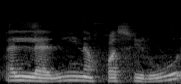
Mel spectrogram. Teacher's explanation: الذین خسروا، ری پہ یا مدہ، خوا پر پڑا جائے گا، سین پہ سیٹی کو واضح کریں، رو اس کو ہم نے 4 حرکت کھینچنا ہے، اگر تو وقف کر لیا تو پھر 6 حرکت کھینچیں گے۔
